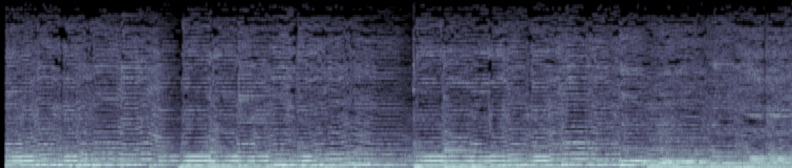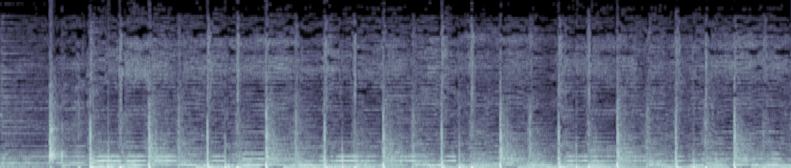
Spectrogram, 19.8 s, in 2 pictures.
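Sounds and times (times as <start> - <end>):
sad music: 0.1 - 19.7.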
